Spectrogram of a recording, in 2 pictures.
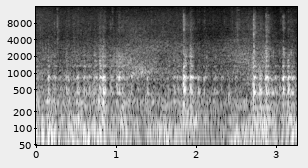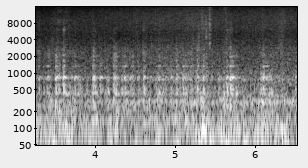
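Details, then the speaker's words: Rear-mounted microphone in a van driving: irregular hollow clunks and rattles over heavy road rumble from a broken rear track bar, which normally keeps the rear stabilized. "so i'm going to put the camera in the rear of this van that has a broken track bar on it and uh let you listen to what it sounds like"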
